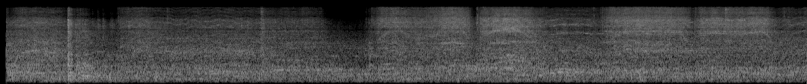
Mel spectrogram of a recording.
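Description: Drill motors driving a gantry claw robot's carriage around its XY table, a continuous mechanical whirring and clatter that swells in uneven spurts, with a sharp click less than a second in.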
